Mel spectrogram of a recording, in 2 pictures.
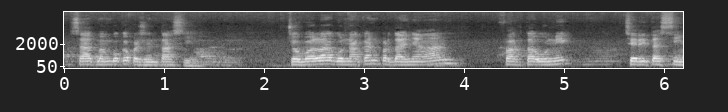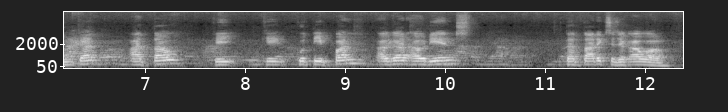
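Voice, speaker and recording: Young male student presenter, slightly high voice, reads points in order, clears throat between items. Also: measured pace, long pauses, poor audio. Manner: steady, list-like delivery with restarts and throat clearing. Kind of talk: reading a class presentation.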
